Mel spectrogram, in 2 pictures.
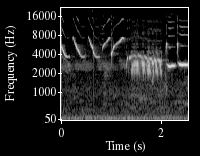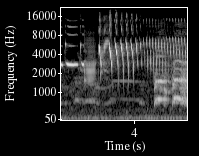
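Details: Canary training song: falling whistled notes, a buzzy flat roll, evenly spaced pure whistles, then a fast trill layered with lower chattering notes, faint low hum behind.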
